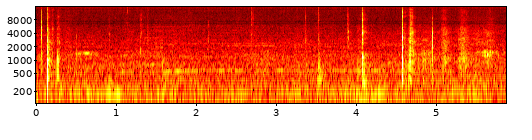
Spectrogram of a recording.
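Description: Sharp plastic clicks and knocks from a small homemade toy car chassis being handled on a wooden table: a couple right at the start, then a quick cluster about four to five and a half seconds in.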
